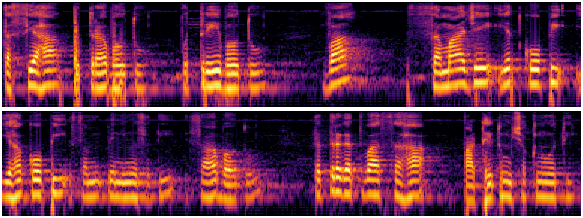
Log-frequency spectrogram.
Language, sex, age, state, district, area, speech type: Sanskrit, male, 30-45, Maharashtra, Nagpur, urban, spontaneous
